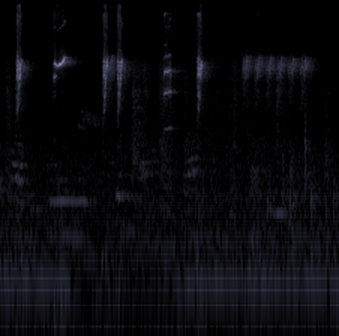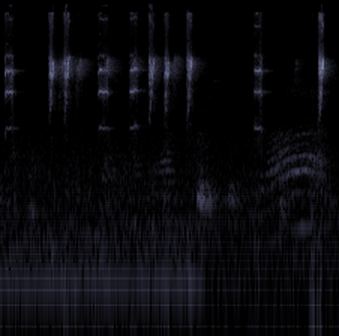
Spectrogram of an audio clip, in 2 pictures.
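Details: Singing brown-throated sunbird (kolibri ninja) with varied notes, used to lure and calm stressed caged birds: spaced high, sharp chirps, a quick run of repeated buzzy notes midway, and a few softer warbles.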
